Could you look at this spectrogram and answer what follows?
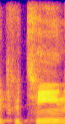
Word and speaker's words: poutine: sex work industry but pen is you say poutine it's a it's a dish made made with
